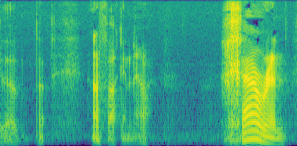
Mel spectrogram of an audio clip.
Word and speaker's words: Charon: Charon.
